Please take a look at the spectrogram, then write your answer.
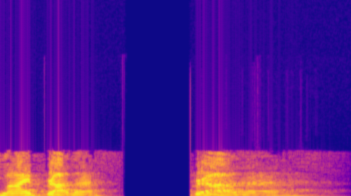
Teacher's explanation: In final position RP speakers could make it quite a lot more open, very like the STRUT vowel. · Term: schwa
